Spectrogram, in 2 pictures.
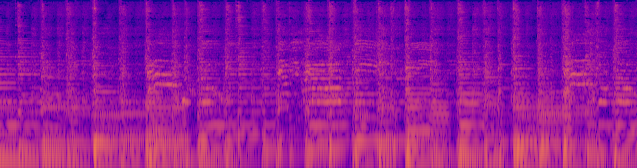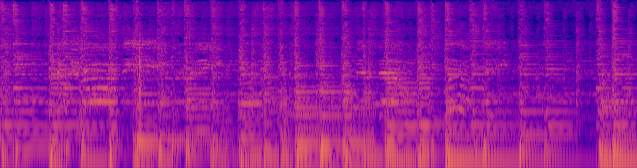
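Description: Steel-string acoustic guitar strummed with a nickel used as a pick, in steady rhythmic chords. A man's voice sings along at times.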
